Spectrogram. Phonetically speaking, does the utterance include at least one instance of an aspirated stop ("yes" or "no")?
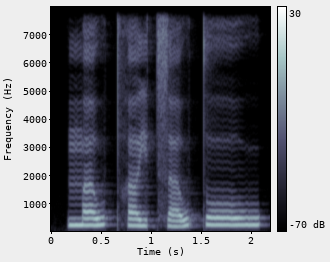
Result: yes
